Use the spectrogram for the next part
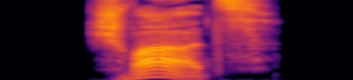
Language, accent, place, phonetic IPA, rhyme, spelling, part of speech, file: German, Germany, Berlin, [ʃvaːt͡s], -aːt͡s, Schwaz, proper noun, De-Schwaz.ogg
- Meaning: a city in Tyrol, Austria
